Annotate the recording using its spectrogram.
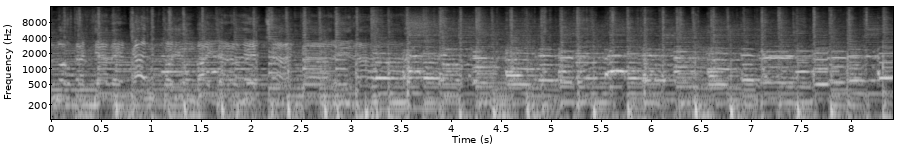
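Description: Live Argentine folk band playing a chacarera on acoustic guitar, electric guitar, violin and drums, with a driving percussive rhythm under sustained melodic lines.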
